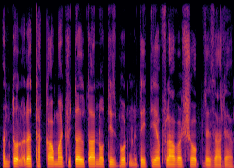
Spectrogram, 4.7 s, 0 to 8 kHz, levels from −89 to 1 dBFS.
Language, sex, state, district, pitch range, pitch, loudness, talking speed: Wancho, male, Arunachal Pradesh, Longding, 95-105 Hz, 100 Hz, -19 LUFS, 205 wpm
